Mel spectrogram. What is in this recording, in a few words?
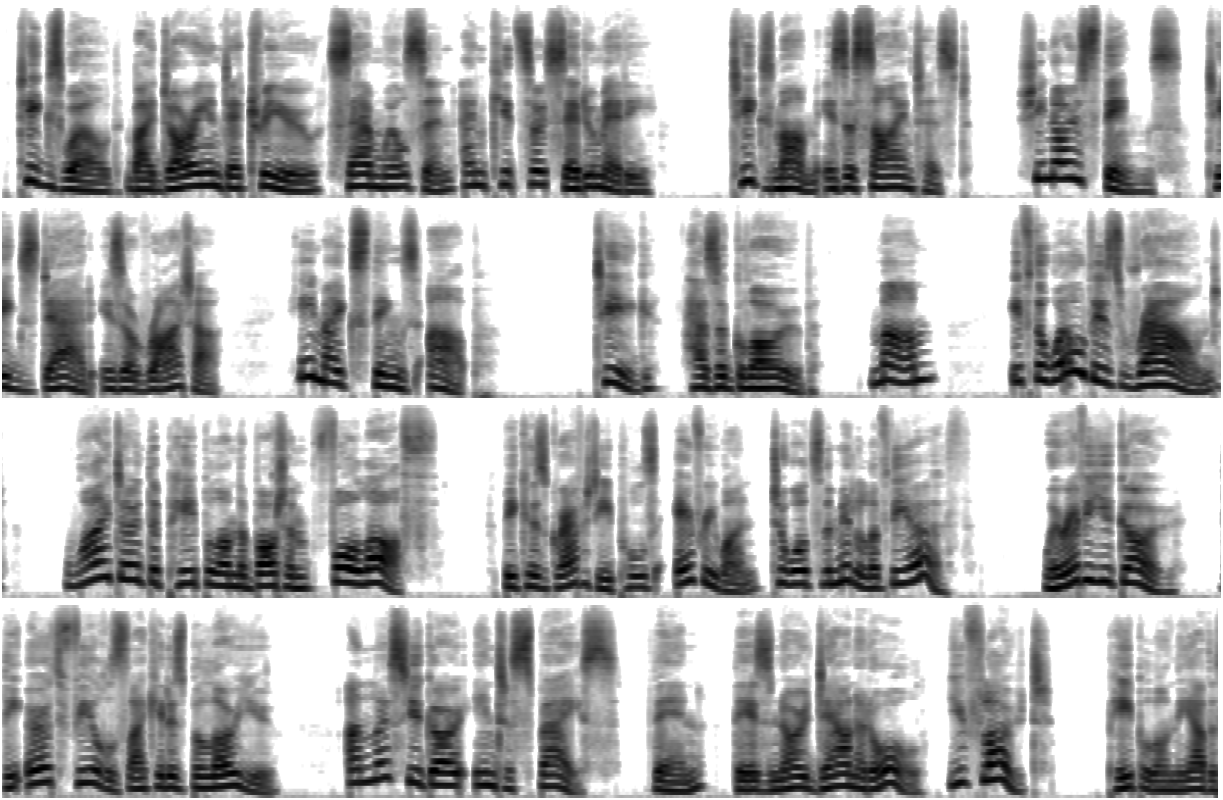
AudioBook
